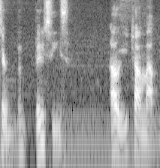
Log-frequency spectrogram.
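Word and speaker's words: Buc-ee's: here and there too it's b-u-c-e-e-e-s is that Bucky's or boosies oh you're talking about Bucky's yeah well I'm truck stop stuff yeah yeah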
